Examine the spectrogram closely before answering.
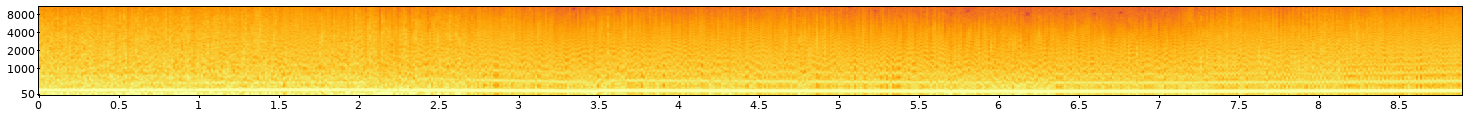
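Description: A Formula Renault 2.0 single-seater engine drones at speed on a track.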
